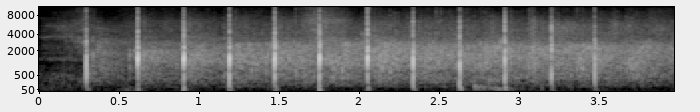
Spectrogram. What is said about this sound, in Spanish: Gracias, muy amable. Y un aplauso, por favor.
